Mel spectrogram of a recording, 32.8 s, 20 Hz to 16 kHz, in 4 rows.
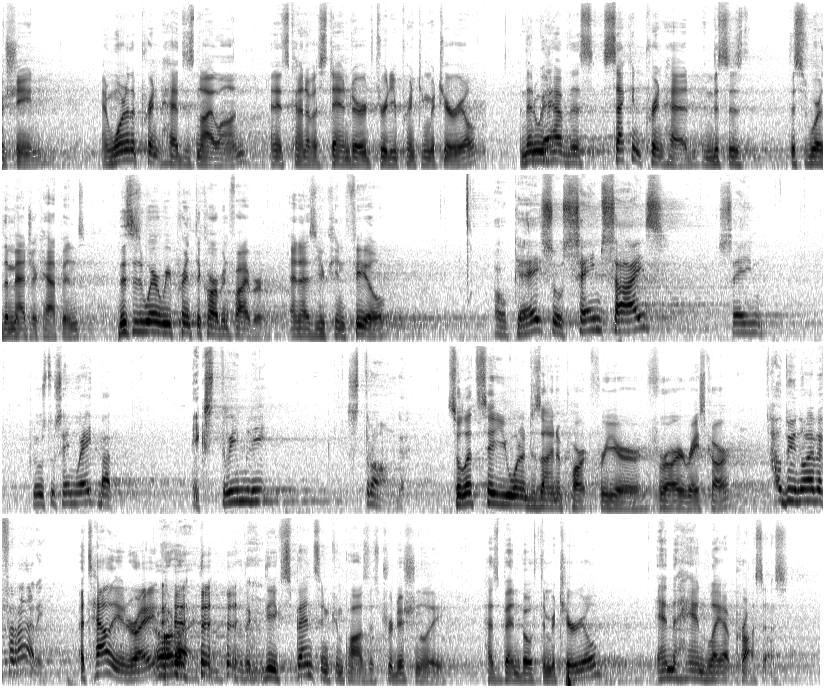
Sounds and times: Speech: 0.0 - 0.4, 1.0 - 12.1, 13.1 - 15.9, 16.7 - 17.6, 18.3 - 19.2, 19.9 - 30.6, 31.2 - 32.5.

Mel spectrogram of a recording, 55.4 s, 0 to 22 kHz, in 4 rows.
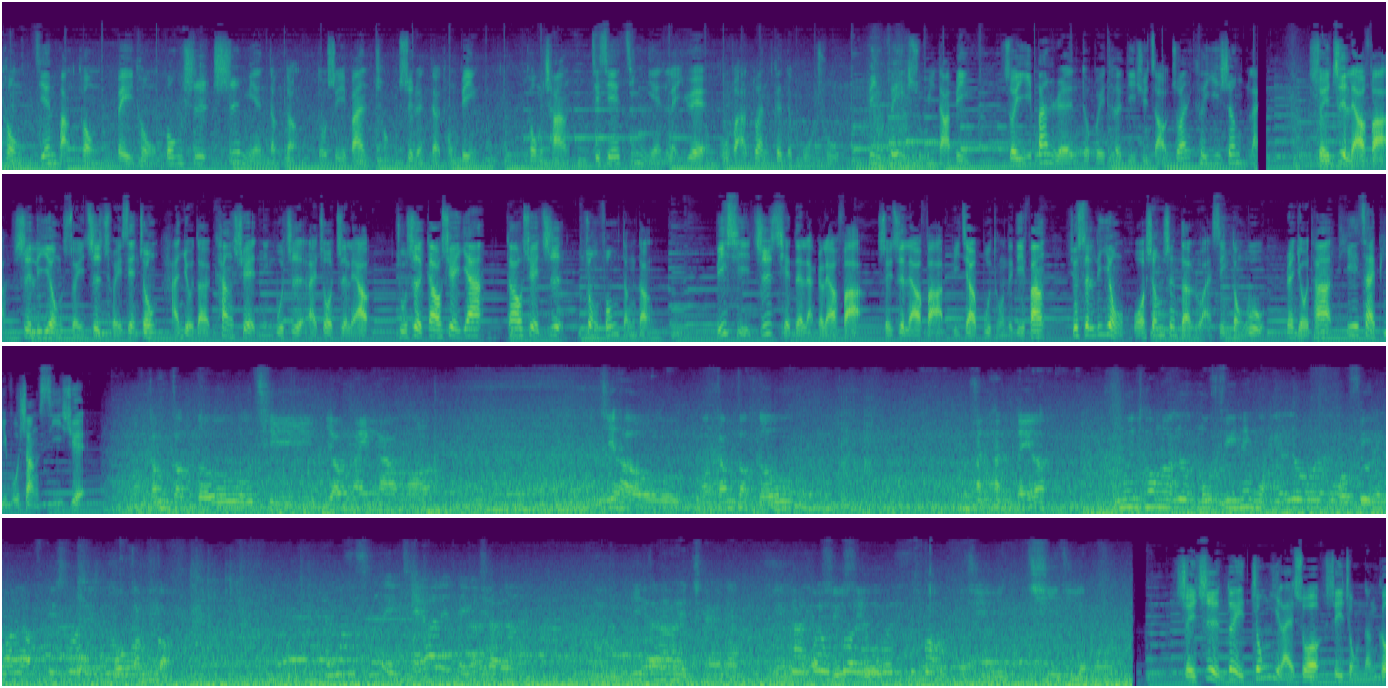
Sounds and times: Speech: 0.0 - 20.4, 21.0 - 28.5, 29.2 - 32.0, 33.7 - 35.7, 37.4 - 38.2, 38.8 - 43.2, 47.5 - 55.3
Music: 0.0 - 55.3.

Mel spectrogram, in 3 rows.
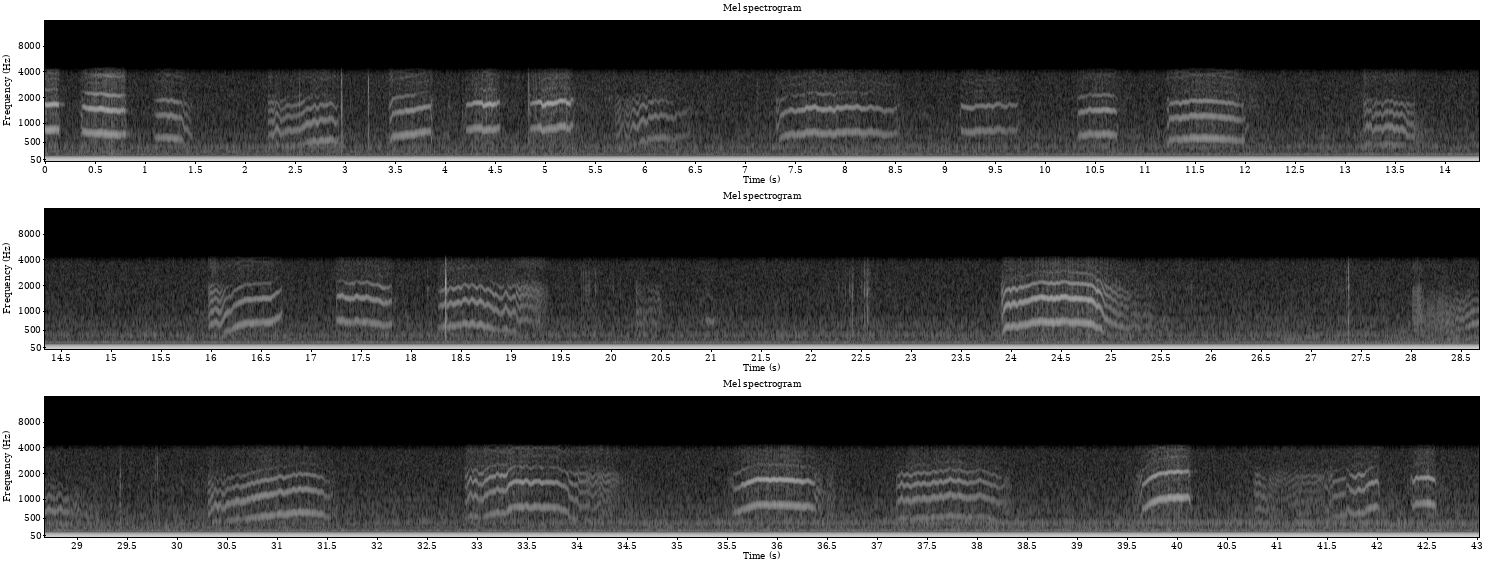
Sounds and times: Whimper (dog): 0.0 - 1.5, 2.2 - 6.6, 7.3 - 12.0, 13.2 - 13.9, 16.0 - 19.4, 20.2 - 21.1, 23.9 - 25.6, 28.0 - 29.2, 30.3 - 31.6, 32.9 - 34.6, 35.5 - 36.6, 37.2 - 38.4, 39.6 - 40.2, 40.8 - 42.7
Yip: 0.0 - 1.5, 2.2 - 6.5, 7.3 - 12.0, 13.2 - 13.8, 16.0 - 19.4, 20.2 - 21.1, 23.9 - 25.5, 28.0 - 29.2, 30.3 - 31.6, 32.9 - 34.5, 35.5 - 36.6, 37.2 - 38.4, 39.6 - 40.2, 40.8 - 42.7.

